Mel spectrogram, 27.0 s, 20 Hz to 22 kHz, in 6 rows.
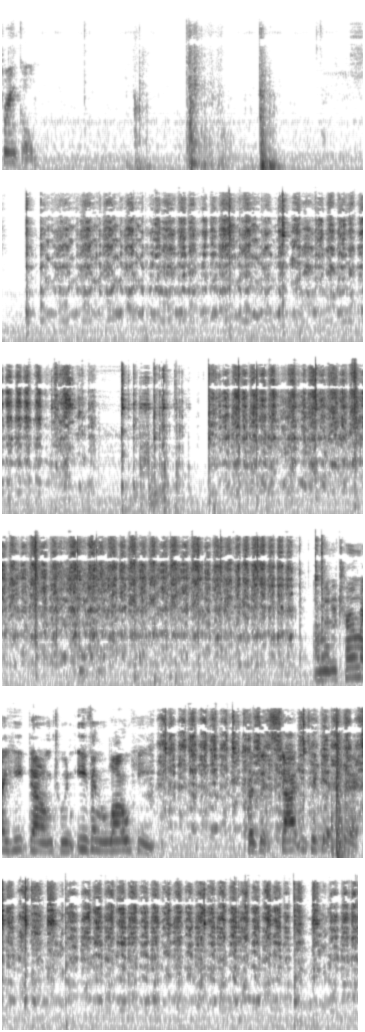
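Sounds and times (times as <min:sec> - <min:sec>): whisk scraping metal saucepan: 0:04.8 - 0:18.0, 0:19.6 - 0:27.0.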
